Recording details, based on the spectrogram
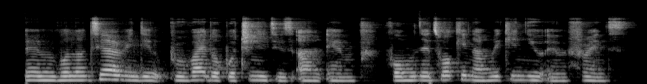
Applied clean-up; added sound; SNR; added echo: neural mask model DeepFilterNet 3.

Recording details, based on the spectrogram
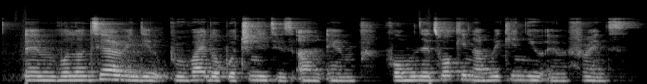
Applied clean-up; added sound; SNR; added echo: none; Whoosh, swoosh, swish; 18 dB; none.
